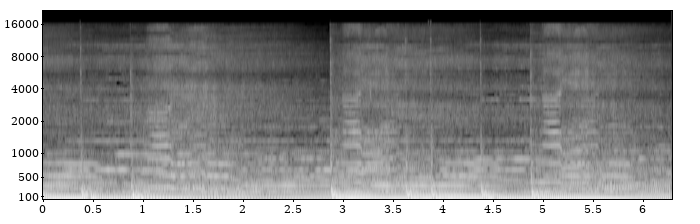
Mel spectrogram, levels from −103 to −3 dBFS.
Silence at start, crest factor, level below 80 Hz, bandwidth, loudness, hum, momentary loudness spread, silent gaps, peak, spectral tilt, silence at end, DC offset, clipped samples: 0 s; 12 dB; -18 dBFS; 15 kHz; -20 LUFS; none; 7 LU; none; -4 dBFS; -7.5 dB/octave; 0 s; under 0.1%; under 0.1%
